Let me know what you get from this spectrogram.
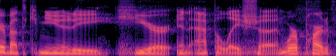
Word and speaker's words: Appalachia: So pro tip, if you want to sound like you're from here, it's Appalachia. No, Appalachia.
